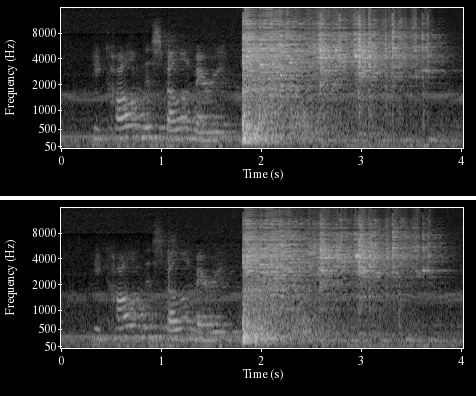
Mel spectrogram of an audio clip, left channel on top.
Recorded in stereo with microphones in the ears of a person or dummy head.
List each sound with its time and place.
0.3 s a woman speaking: 45° left (ahead or behind), 3.5 m
1.8 s breaking glass: 85° left, 5.5 m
